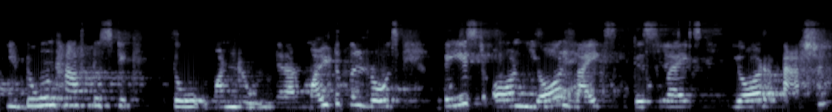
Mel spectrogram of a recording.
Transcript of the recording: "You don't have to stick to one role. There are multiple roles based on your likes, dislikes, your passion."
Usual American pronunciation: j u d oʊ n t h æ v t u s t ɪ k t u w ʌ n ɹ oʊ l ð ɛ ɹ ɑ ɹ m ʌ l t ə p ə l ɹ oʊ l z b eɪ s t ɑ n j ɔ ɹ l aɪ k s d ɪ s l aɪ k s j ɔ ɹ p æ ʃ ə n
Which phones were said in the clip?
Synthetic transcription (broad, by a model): j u d oʊ n t h æ v t u s t ɪ k t u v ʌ n ɹ oʊ l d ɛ ɹ ɑ ɹ m ʌ l t ə p ə l ɹ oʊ l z b eɪ s t ɑ n j ɔ ɹ l aɪ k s d ɪ s l aɪ k s j ɔ ɹ p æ ʃ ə n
